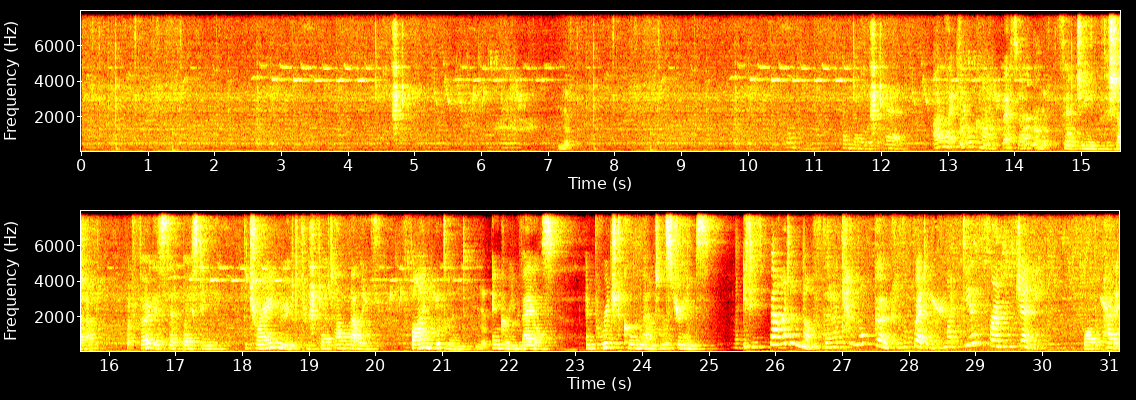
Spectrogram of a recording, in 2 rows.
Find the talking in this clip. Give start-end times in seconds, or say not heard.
10.6-31.1.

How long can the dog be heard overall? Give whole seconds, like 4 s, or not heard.
2 s.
